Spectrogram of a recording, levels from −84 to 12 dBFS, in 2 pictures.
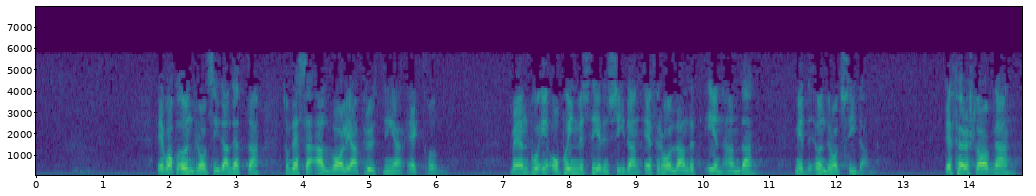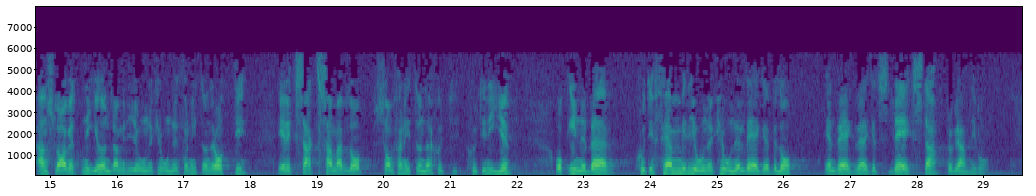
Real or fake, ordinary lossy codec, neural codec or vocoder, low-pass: real; MP3, 24 kbps; none; 7.2 kHz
